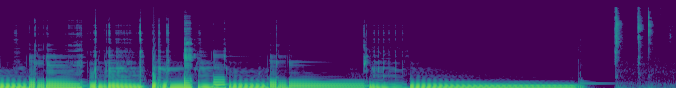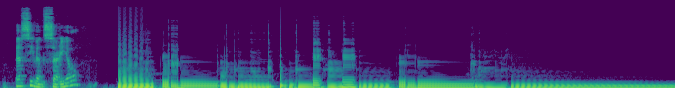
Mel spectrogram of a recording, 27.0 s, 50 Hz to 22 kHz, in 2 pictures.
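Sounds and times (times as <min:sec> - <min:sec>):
bass string noises: 0:00.0 - 0:11.8, 0:15.6 - 0:27.0
electric bass plucked notes: 0:00.0 - 0:11.9, 0:15.8 - 0:27.0.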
